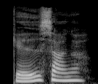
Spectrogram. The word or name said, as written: gadesanger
